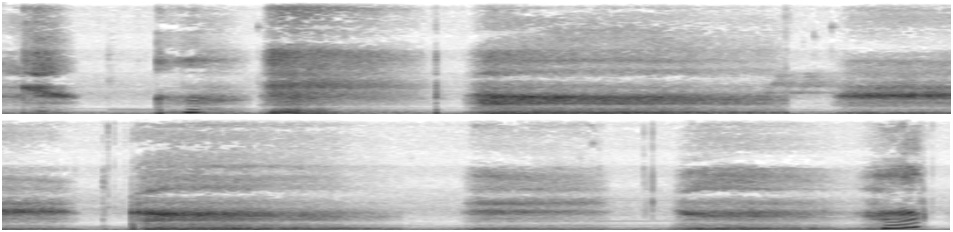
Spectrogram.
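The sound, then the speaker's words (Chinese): Deep, audible breaths from a nervous person about to begin: several long, loud inhales and exhales, each separated by a short pause. “如果要开始的话，让我深呼吸一下吧，我有点紧张。”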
